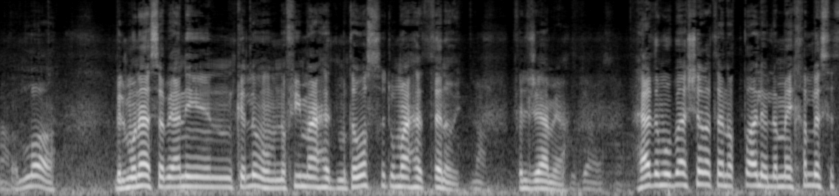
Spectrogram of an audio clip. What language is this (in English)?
Arabic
